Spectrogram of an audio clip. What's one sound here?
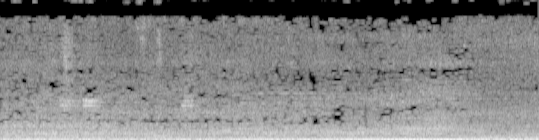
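A bus engine rumbles as it drives past.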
